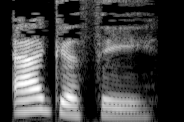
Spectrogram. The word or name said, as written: agathi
